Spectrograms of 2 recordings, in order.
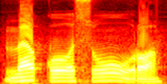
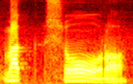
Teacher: huruf q ini wajib dipantulkan ketika dia berharakat sukun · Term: Qalqalah, qalqalah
